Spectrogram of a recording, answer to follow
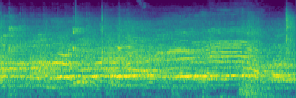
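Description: A basketball being dribbled on a hardwood gym floor during a game, with short sharp bounces over the voices of spectators and players in the gym.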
